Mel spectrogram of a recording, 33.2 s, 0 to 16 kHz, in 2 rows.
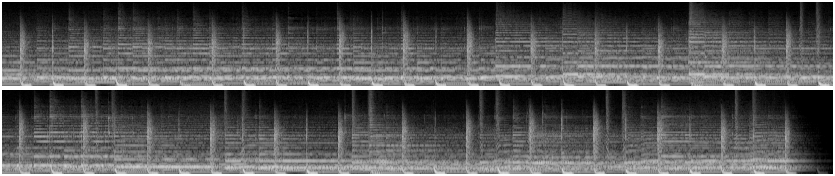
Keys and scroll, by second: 17.5 ctrl+z, 17.5 ctrl+shift+e, 17.5 ctrl+F4, 18.0-20.7 typing.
